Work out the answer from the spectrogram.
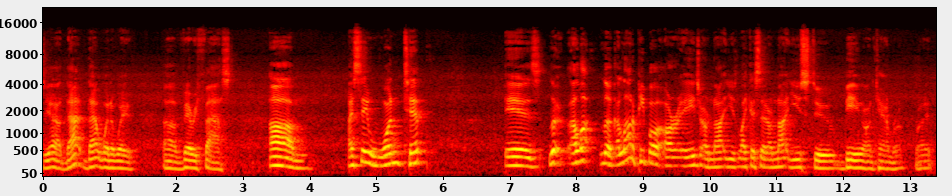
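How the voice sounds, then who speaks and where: Fifties male guest, fairly high voice, hesitant and thoughtful, lots of ums and restarts. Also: a little hiss or hum. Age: 50s. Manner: self-described introvert. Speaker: guest, full-time content creator. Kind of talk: casual interview conversation.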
